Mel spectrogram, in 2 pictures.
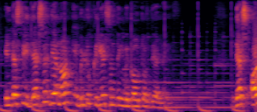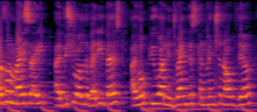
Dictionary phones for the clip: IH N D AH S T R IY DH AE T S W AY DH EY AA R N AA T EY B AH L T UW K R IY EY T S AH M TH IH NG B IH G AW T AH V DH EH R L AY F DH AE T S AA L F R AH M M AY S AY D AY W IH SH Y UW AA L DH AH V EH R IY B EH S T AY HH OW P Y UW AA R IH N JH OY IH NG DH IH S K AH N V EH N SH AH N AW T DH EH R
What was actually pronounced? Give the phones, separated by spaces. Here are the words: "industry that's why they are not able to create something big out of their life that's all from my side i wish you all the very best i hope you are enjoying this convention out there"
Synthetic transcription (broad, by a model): IH N D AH S T R IY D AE T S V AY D EY AA R N AA T EY B AH L T UW K R IY EY T S AH M T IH NG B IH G AW T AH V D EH R L AY F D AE T S AA L F R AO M M AY S AY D AY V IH SH Y UW AA L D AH V EH R IY B EH S T AY HH OW P Y UW AA R IH N JH OY IH NG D IH S K AH N V EH N SH AH N AW T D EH R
